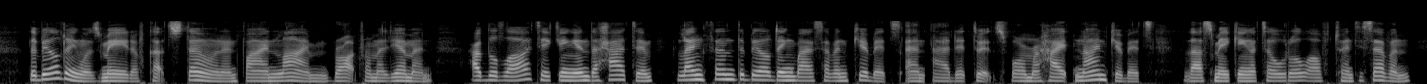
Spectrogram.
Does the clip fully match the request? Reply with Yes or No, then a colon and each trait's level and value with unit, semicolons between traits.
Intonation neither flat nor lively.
Yes: average, 3.7 semitones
